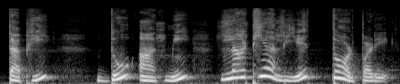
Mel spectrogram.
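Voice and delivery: ordinary delivery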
